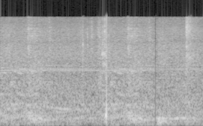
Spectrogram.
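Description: Faint, indistinct voices and room noise, with a sharp click about halfway through and a smaller one near the end.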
